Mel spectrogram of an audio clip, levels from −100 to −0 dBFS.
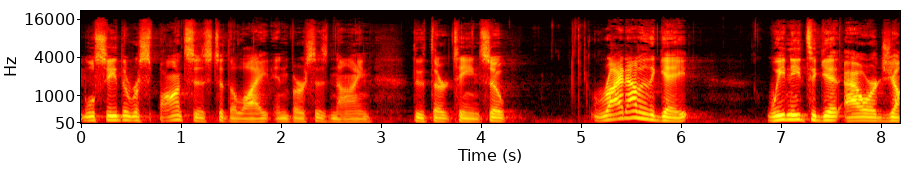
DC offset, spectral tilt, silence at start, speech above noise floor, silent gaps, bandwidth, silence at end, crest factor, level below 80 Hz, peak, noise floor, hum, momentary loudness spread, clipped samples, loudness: under 0.1%; -3 dB/octave; 0 s; 40 dB; none; 17 kHz; 0 s; 22 dB; -76 dBFS; -8 dBFS; -68 dBFS; none; 14 LU; under 0.1%; -28 LUFS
